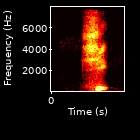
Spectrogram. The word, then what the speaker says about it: 支: And the Japanese pronunciation is She she uh and if you uh remember from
